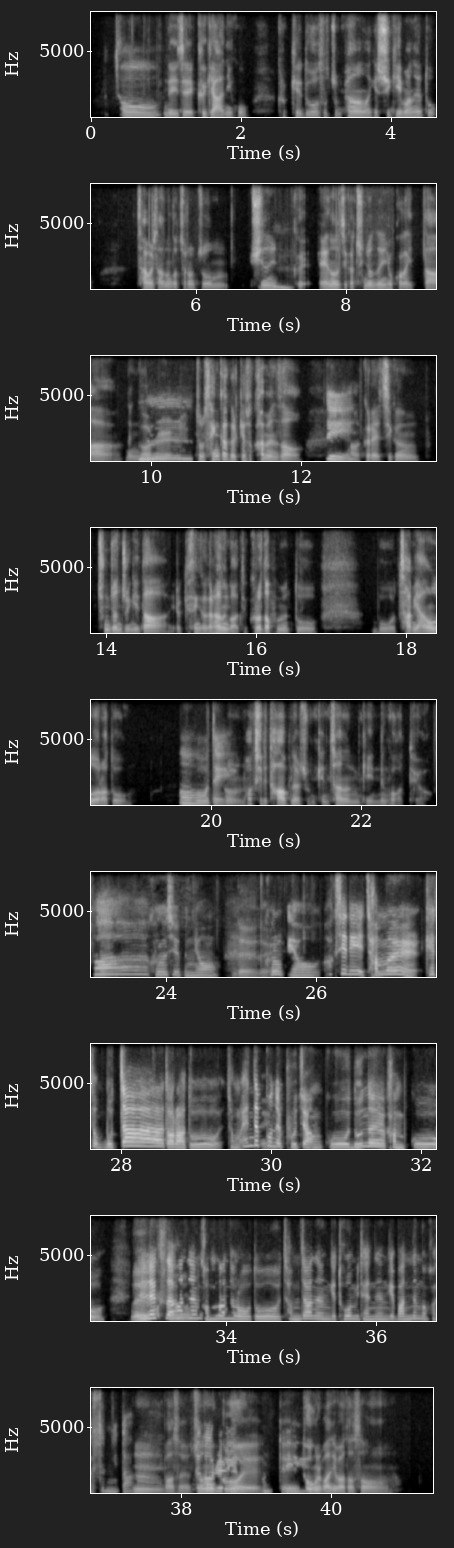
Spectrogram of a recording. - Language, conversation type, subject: Korean, podcast, 요즘 아침에는 어떤 루틴으로 하루를 시작하시나요?
- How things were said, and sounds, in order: distorted speech; static; tapping; drawn out: "음"; background speech; other background noise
